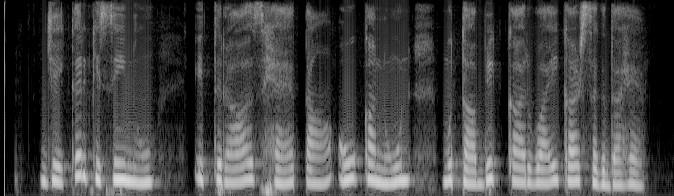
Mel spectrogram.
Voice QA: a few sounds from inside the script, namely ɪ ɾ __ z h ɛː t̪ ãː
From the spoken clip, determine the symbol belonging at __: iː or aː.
aː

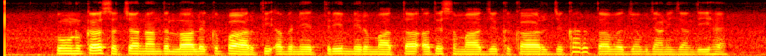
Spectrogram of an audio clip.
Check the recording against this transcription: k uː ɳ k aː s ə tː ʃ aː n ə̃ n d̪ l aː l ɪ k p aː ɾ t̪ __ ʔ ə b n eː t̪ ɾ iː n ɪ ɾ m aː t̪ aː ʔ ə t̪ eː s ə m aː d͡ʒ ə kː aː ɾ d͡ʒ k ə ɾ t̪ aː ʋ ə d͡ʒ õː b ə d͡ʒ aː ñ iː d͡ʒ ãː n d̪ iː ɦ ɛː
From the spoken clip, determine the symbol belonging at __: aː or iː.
iː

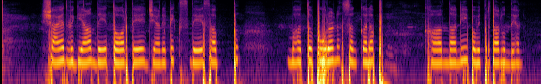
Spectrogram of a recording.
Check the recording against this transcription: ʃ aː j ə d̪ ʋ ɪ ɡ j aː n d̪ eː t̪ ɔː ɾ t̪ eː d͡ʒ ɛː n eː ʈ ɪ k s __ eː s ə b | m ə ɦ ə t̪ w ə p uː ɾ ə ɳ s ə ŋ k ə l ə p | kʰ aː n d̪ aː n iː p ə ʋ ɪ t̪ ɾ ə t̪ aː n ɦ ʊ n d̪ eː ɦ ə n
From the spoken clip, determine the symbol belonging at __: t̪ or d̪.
d̪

